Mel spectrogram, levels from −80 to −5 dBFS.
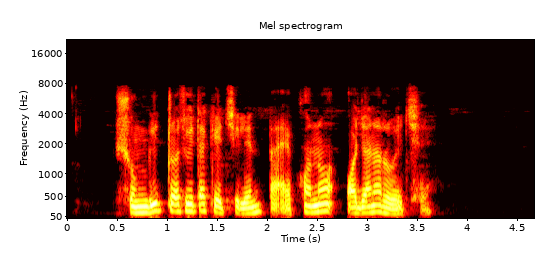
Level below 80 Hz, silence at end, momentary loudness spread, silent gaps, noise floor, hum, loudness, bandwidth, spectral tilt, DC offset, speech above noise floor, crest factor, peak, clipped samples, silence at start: -52 dBFS; 1.05 s; 9 LU; none; -77 dBFS; none; -15 LUFS; 7.8 kHz; -6.5 dB/octave; under 0.1%; 63 dB; 14 dB; -2 dBFS; under 0.1%; 0.5 s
